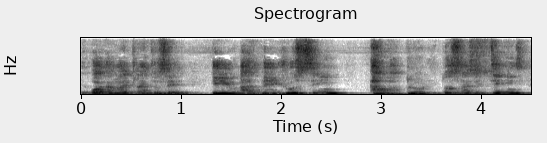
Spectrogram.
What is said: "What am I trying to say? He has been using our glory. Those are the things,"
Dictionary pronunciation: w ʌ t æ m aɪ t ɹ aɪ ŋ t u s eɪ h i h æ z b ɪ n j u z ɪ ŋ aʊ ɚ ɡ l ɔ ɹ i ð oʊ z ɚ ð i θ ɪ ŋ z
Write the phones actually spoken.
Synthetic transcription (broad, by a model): w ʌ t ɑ m aɪ t ɹ aɪ ŋ t u s eɪ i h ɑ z b ɪ n j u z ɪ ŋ aʊ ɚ ɡ l ɔ ɹ i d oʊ s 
